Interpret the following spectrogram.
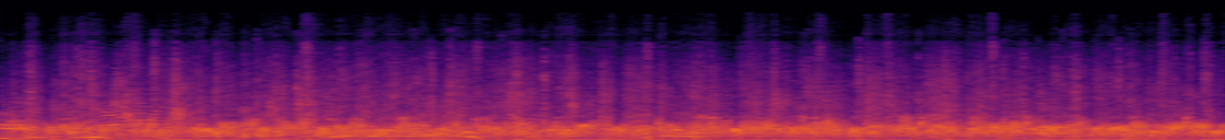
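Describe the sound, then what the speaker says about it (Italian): Audience at an APU Basket Club party applauding, a loud continuous wash of clapping with music playing underneath and a voice over the top. "farei un applauso a tutti voi che siete qui stasera"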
